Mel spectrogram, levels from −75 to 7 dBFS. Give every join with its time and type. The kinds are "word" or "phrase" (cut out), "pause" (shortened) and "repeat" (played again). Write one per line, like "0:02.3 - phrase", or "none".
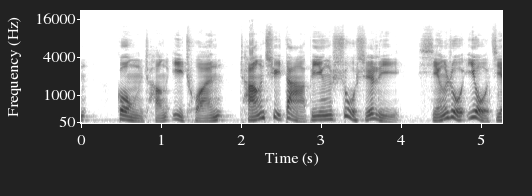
0:01.9 - pause
0:04.2 - pause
